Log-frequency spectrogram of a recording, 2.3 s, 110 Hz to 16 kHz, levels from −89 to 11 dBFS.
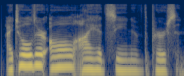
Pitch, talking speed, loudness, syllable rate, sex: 175 Hz, 260 wpm, -16 LUFS, 5.1 syllables/s, female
